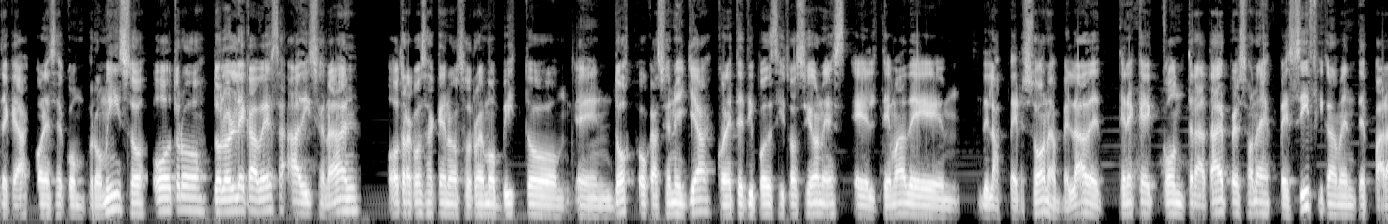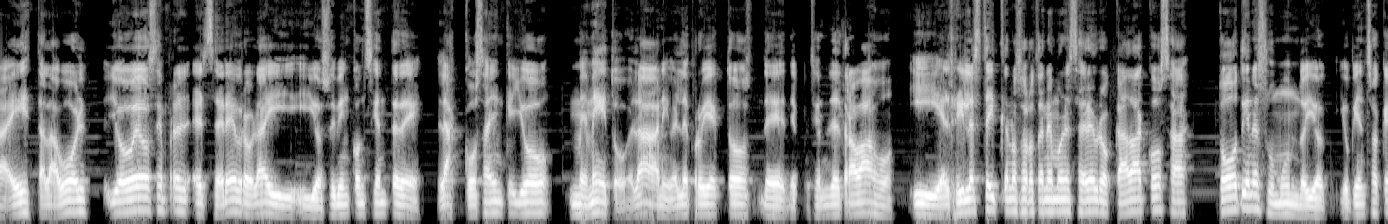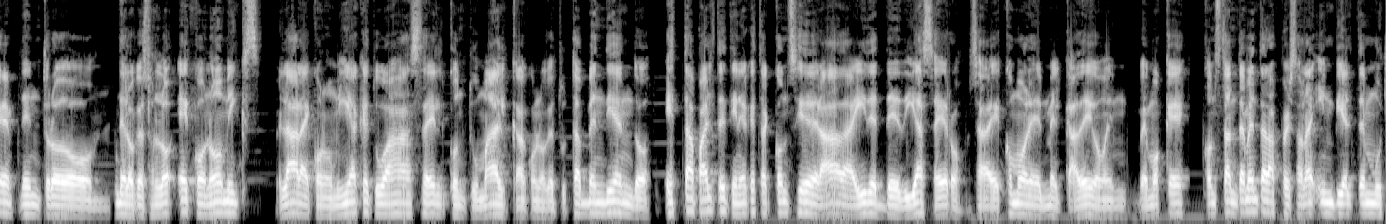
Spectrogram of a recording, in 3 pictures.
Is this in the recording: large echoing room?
no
